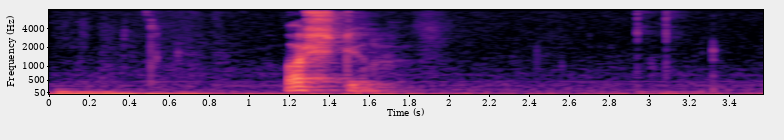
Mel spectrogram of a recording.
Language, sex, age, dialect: Faroese, male, 15-35, Norðuroyggjar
